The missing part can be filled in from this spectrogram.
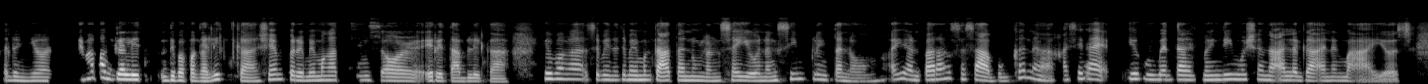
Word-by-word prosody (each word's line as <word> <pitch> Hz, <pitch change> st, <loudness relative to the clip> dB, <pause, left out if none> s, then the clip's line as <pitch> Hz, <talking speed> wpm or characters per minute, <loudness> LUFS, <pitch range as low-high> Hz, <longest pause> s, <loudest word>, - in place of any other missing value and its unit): ganun 175 Hz, -2 st, -3 dB
yun. 170 Hz, -1 st, -1 dB, 0.3 s
'Di 215 Hz, -, -4 dB
ba 305 Hz, -, +2 dB
'pag 310 Hz, -2 st, +4 dB
galit 230 Hz, -2 st, +9 dB, 0.2 s
'di 180 Hz, +2 st, +1 dB
ba 185 Hz, -1 st, +2 dB
pag 175 Hz, -, +3 dB
galit 225 Hz, +8 st, +2 dB, 0.2 s
ka, 160 Hz, -3 st, +1 dB
siyempre 225 Hz, -1 st, 0 dB
may 190 Hz, +1 st, 0 dB
mga 200 Hz, 0 st, 0 dB
things 200 Hz, -4 st, -10 dB
or 170 Hz, -3 st, +1 dB
iritable 155 Hz, -3 st, 0 dB
ka, 135 Hz, 0 st, -3 dB, 0.3 s
yung 260 Hz, -1 st, +3 dB
mga 240 Hz, -2 st, -1 dB
sabihin 220 Hz, -2 st, -3 dB
natin 215 Hz, +1 st, -3 dB
may 215 Hz, -, +4 dB
magtatanong 195 Hz, -3 st, +3 dB
lang 170 Hz, -1 st, -3 dB
sa'yo 180 Hz, -1 st, 0 dB
ng 175 Hz, +1 st, -2 dB
simpleng 255 Hz, -4 st, -5 dB
tanong, 160 Hz, -1 st, -6 dB
ayun 230 Hz, -4 st, -2 dB
parang 220 Hz, +6 st, +2 dB
sasabog 195 Hz, -11 st, 0 dB
ka 305 Hz, -, -3 dB
na 235 Hz, -5 st, -3 dB
kasi 260 Hz, +5 st, -5 dB
nga 235 Hz, -3 st, +3 dB, 0.2 s
yung 255 Hz, -2 st, 0 dB, 0.2 s
mental 220 Hz, -1 st, +1 dB
health 210 Hz, -, -9 dB
mo, 210 Hz, -, +1 dB
hindi 220 Hz, +2 st, 0 dB
mo 230 Hz, -1 st, 0 dB
siya 220 Hz, -3 st, -3 dB
naalagaan 180 Hz, -2 st, 0 dB
ng 175 Hz, -, -7 dB
maayos. 75 Hz, -, -4 dB
200 Hz, 195 wpm, -21 LUFS, 175-225 Hz, 0.3 s, galit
